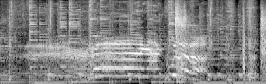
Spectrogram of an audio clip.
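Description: A cartoon character's drawn-out vocal groaning, its pitch bending up and down with one held note about a second in, over background music with a bass line.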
